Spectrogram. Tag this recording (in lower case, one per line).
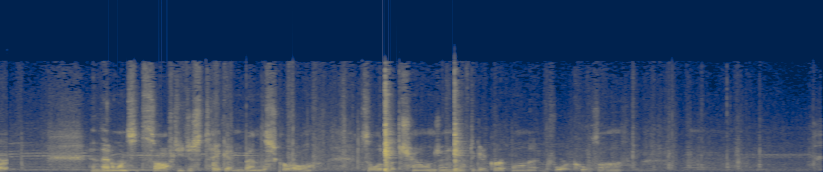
speech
